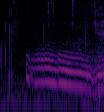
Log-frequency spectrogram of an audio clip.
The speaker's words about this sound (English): And that would be my cat snoring, if you could hear that.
